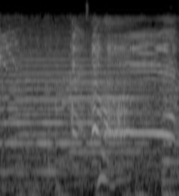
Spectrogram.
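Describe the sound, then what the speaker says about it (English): A chicken in Zelda: Ocarina of Time clucks with a rising, bending squawk in the middle, over a steady background of game music. "this is a chicken"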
